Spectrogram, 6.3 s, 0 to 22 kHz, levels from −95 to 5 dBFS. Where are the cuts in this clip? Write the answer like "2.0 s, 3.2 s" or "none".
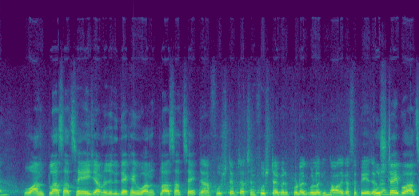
3.0 s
